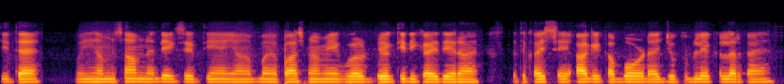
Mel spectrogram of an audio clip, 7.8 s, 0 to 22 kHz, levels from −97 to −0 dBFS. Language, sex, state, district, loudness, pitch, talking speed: Hindi, male, Rajasthan, Bikaner, -18 LUFS, 130 Hz, 215 wpm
